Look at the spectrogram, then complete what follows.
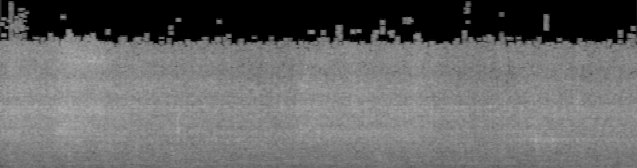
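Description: Meat slices sizzling on a tabletop grill: a steady, even hiss, with a low hum underneath.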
